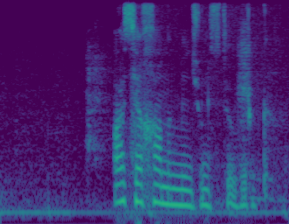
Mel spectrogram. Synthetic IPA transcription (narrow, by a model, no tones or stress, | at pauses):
ɑsijɑχɑnəmːe̞nʒʊmst̪ḛwkʰʲe̞ɾek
